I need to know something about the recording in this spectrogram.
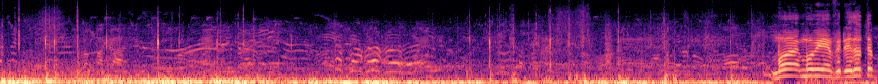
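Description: Children chatter and shout in the open air.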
